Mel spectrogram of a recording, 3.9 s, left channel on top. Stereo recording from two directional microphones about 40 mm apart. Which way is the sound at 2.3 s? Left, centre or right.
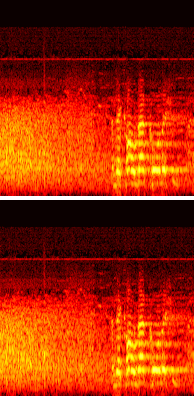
Centre.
